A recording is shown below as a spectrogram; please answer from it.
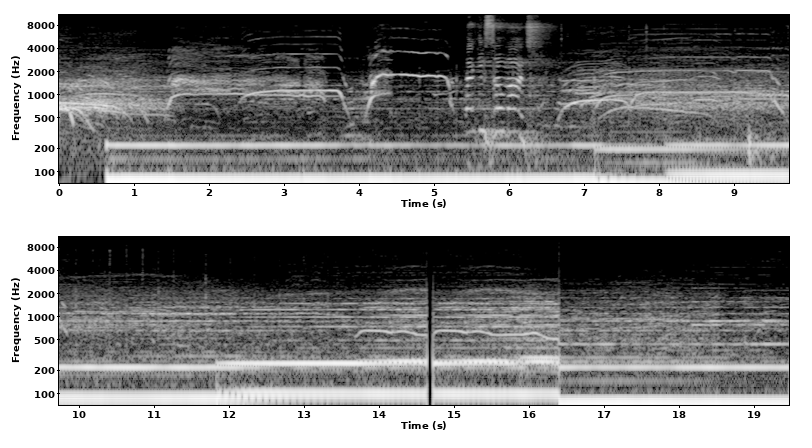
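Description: Live electronic music over a concert PA: long, sustained low synthesizer chords start about half a second in and shift every few seconds. A crowd whoops and cheers over the opening half, and the sound drops out for an instant near the end.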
